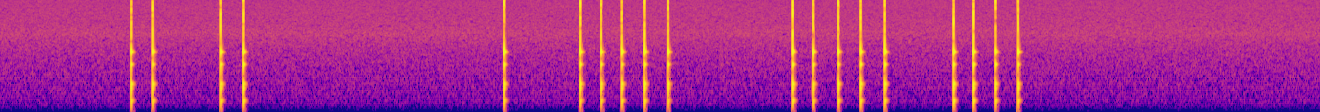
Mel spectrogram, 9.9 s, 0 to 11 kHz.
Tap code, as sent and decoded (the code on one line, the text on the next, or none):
2-2 / 1-5 5-4
G EY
